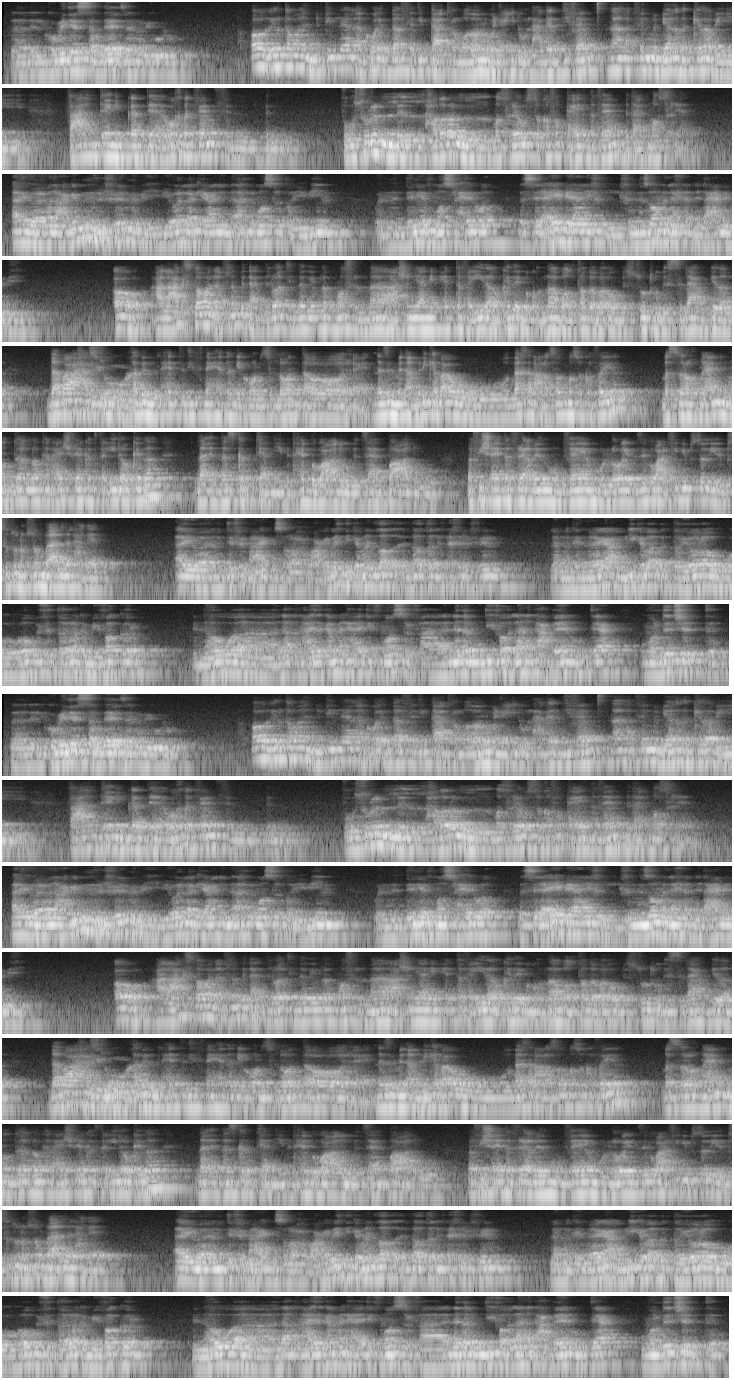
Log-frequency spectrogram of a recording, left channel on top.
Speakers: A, on the right (about 70°); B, on the left (about 80°).
A: للكوميديا السوداء زي ما بيقولوا
B: اه غير طبعا ان في اللي هي الاجواء الدافيه دي بتاعت رمضان والعيد والحاجات دي فاهم لا لا فيلم بياخدك كده بي... في عالم تاني بجد يعني واخدك فاهم في ال... في أصول ال- الحضارة المصرية والثقافة بتاعتنا فاهم بتاعت مصر يعني
A: ايوه ايوه انا عاجبني ان الفيلم بي بيقول لك يعني ان اهل مصر طيبين وان الدنيا في مصر حلوة بس العيب يعني في ال... في النظام اللي احنا بنتعامل بيه
B: اه على عكس طبعا الأفلام بتاعت دلوقتي اللي جايب لك مصر إنها عشان يعني في حتة فقيرة أو كده يبقى كلها بلطجة بقى وبالصوت وبالسلاح وكده ده بقى حاسه
A: ايوه ايوه
B: خد الحتة دي في ناحية تانية خالص اللي هو انت اه نازل من امريكا بقى ودخل على صدمة ثقافية بس رغم يعني المنطقة اللي هو كان عايش فيها كانت فقيرة وكده لا الناس كانت يعني بتحب بعض وبتساعد بعض ومفيش اي تفرقة بينهم فاهم واللي هو ينزلوا عارفين يبس- يبسطوا نفسهم بأقل الحاجات
A: ايوه انا متفق معاك بصراحه وعجبتني كمان لق- اللقطه اللي في اخر الفيلم لما كان راجع امريكا بقى بالطياره و- وهو بي- في الطياره كان بيفكر ان هو لا انا عايز اكمل حياتي في مصر فنادى المضيفه وقال لها انا تعبان وبتاع وما رضتش ت-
